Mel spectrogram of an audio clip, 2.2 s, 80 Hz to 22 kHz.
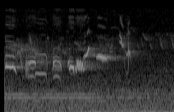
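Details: A leucistic common blackbird with a large white patch on its head, in the Campo del Moro gardens, Madrid, on 20 September 2022, gives a quick run of short, fluty, warbled notes over about two seconds, over a faint steady hum.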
